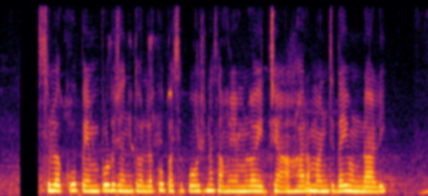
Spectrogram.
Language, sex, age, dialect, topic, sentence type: Telugu, female, 18-24, Southern, agriculture, statement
